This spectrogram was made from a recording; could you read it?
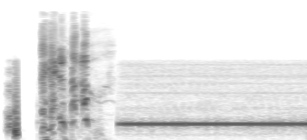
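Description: telephone dial tone

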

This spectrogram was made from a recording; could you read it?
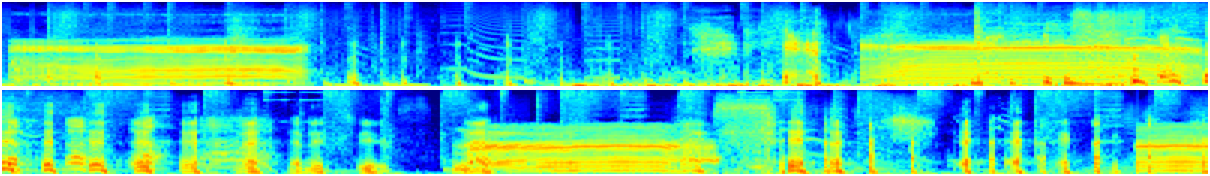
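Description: cows mooing

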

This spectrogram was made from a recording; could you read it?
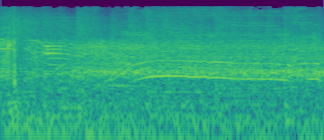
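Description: stadium crowd cheering

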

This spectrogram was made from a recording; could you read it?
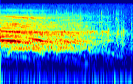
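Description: audience cheering and clapping

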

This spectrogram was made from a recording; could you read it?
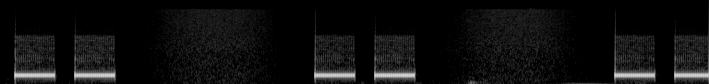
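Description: phone call ringing out

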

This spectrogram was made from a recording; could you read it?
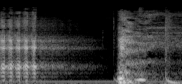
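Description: goat bleating

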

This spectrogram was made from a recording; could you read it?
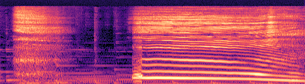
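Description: exaggerated yawn

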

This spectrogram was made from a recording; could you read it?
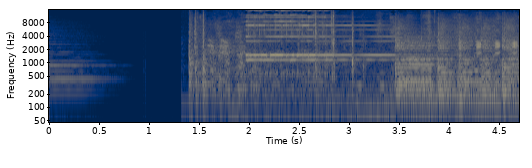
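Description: telephone ringing

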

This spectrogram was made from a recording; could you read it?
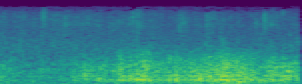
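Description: thunderstorm with rain

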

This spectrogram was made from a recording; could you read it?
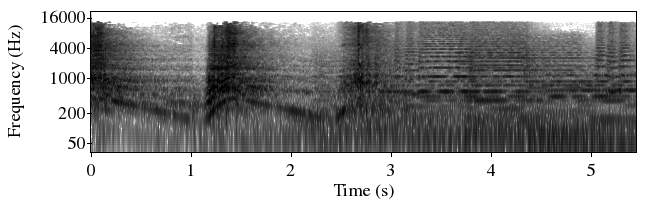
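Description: car engine revving

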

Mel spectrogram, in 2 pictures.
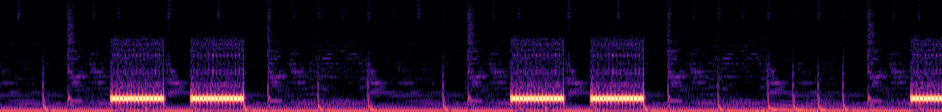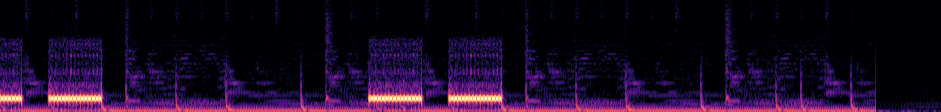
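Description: phone call ringing tone

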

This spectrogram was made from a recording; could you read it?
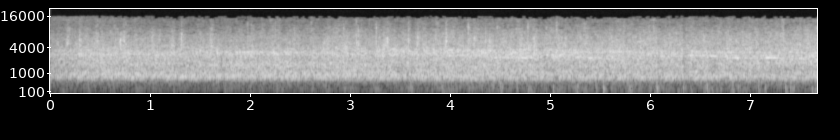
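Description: arena crowd cheering

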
